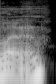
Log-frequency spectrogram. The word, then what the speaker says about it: Lenin: i guess in lyndon i'm using the russian pronunciation lenin he believed that that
